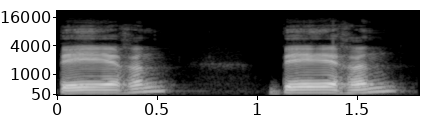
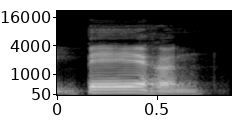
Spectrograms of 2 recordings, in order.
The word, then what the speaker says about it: Bären: So it's Es gibt Bären im Zoo. So that AE, Bären, it feels like there's an E at the end of it, Bären.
